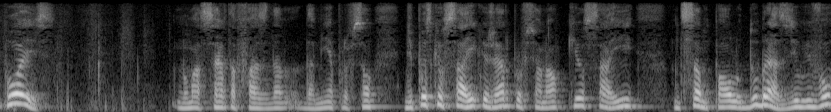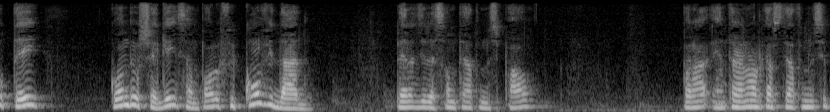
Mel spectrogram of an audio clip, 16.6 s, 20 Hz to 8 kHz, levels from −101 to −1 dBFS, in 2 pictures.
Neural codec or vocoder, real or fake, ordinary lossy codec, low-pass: none; real; none; 7.2 kHz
